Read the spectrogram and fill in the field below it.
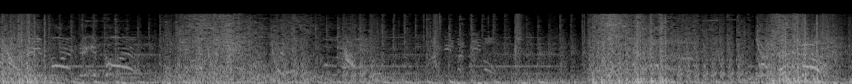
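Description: Sustained gunfire in Call of Duty: Ghosts, a dense crackle of rapid automatic shots and impacts running throughout, loud and close, with shouted voices mixed in.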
